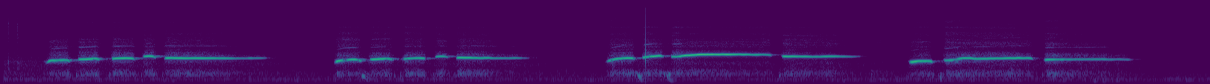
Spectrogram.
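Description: A man whistling a tune through pursed lips in four short phrases. Each phrase is a few quick rising notes that end on a held note.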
